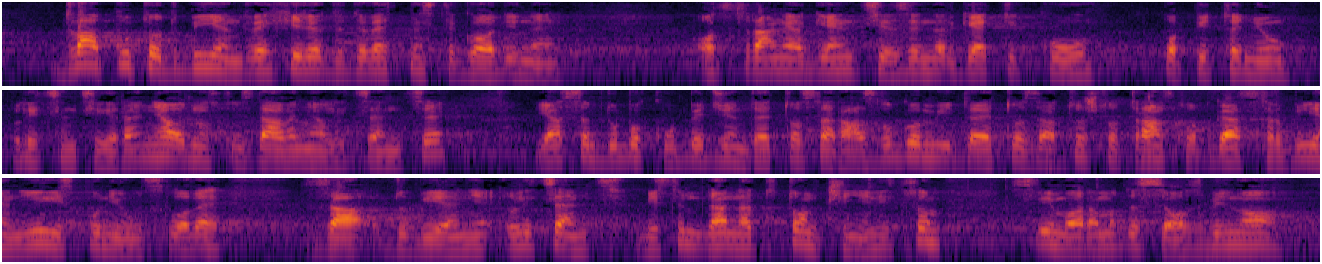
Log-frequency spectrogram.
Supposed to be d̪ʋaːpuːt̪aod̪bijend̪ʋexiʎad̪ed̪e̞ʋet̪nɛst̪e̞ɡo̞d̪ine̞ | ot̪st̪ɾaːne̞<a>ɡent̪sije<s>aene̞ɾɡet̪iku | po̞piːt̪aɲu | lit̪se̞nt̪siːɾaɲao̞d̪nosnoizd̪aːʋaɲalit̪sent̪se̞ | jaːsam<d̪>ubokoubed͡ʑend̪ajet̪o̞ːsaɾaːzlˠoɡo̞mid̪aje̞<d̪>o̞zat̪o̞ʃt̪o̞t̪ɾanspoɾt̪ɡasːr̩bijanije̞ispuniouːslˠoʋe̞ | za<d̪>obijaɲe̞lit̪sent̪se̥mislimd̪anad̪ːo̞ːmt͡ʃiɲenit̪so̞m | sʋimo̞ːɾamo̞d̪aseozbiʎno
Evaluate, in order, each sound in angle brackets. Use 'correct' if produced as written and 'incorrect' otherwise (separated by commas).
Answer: correct, incorrect, correct, incorrect, correct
